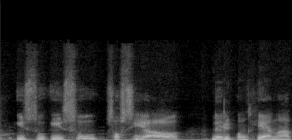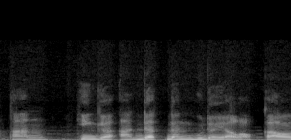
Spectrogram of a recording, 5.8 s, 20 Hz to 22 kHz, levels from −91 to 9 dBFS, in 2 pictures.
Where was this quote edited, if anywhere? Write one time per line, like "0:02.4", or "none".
none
